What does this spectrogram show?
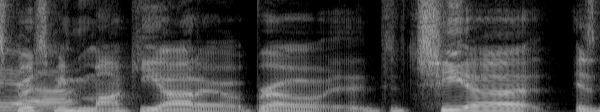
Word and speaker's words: macchiato: It's not spelled the way it's pronounced. It's like it's supposed to be macchiato.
